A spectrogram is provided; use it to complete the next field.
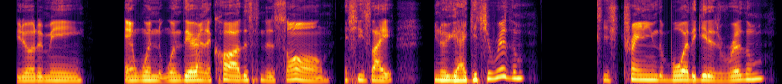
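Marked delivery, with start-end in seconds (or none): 4.4-5.3 mimicked proper-sounding speech, higher. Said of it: "they're talking with a proper accent".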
